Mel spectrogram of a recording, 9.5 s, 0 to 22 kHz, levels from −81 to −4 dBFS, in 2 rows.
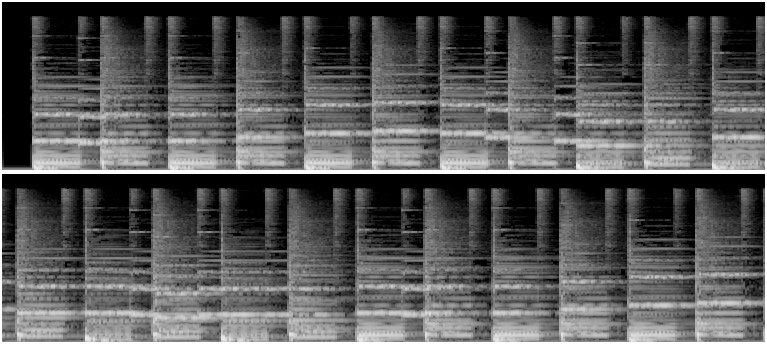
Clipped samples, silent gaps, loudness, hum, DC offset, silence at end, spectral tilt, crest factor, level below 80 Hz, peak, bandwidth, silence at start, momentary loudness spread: under 0.1%; none; -20 LUFS; none; 0.6%; 0 s; -5.5 dB/octave; 16 dB; -28 dBFS; -2 dBFS; 15.5 kHz; 0.2 s; 3 LU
